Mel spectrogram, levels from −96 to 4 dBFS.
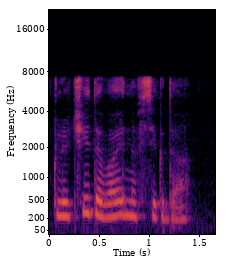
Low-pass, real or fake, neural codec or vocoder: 7.2 kHz; fake; vocoder, 44.1 kHz, 128 mel bands every 512 samples, BigVGAN v2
